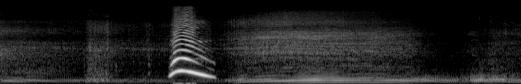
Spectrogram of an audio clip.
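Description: Polaris RZR side-by-side engine running, its pitch rising, holding, then falling away as it takes the jump. About two seconds in, a short, very loud cry close to the microphone, its pitch sweeping up and back down.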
